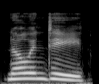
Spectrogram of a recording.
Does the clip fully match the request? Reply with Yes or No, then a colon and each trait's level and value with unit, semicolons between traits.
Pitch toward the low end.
No: high, 235 Hz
